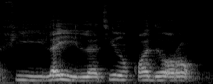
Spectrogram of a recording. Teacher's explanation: وقف على راء مفخمة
